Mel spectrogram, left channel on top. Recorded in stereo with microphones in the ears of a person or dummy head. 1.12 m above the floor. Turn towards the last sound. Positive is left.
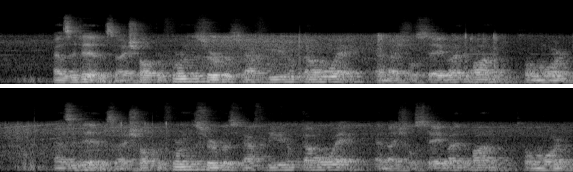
turn(degrees=-60)  # may be behind; listen again after turning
